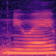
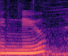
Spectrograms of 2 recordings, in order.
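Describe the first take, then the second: First: The word is not said like 'new'. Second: The word is said like 'new'. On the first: The speaker calls it right. "you're supposed to pronounce it Niue" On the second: The speaker calls it wrong. "I can't help but want to just say new"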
